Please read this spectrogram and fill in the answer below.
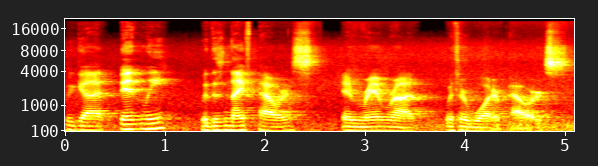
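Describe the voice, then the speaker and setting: Over noticeable background noise, a man speaks at a fairly slow pace and fairly low pitch, with ordinary pitch variation and very even loudness. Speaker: improv comedy podcast host. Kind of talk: casual improv comedy chat.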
